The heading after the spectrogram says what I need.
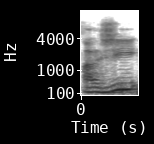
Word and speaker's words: Alger: have the capitalist Algiers in French it's algae and in Arabic it's aljazair as well as the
